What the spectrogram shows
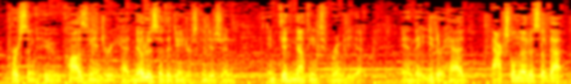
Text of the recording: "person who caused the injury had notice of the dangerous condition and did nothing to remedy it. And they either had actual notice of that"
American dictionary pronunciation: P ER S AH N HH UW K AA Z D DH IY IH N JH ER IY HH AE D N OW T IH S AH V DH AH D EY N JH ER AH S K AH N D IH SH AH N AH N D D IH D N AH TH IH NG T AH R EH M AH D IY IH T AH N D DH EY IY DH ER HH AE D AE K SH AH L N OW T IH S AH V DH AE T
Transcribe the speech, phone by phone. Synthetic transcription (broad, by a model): P ER S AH N HH UW K AA Z DH IY IH N JH ER IY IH D N OW T IH S AH V DH AH D EY N JH ER AH S K N D IH SH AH N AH N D D IH D N AH TH IH NG T AH R EH M AH D IY IH T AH N DH EY IY DH ER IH D AE K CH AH L N OW T IH S AH V DH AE T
